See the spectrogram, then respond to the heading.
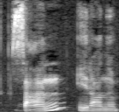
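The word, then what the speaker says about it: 伞: 그래서 부정적으로 여겨지고 있고 다음은 우산, 싼이라는 발음의 단어인데요.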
